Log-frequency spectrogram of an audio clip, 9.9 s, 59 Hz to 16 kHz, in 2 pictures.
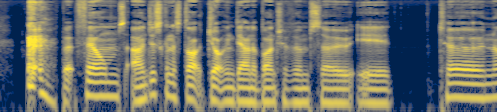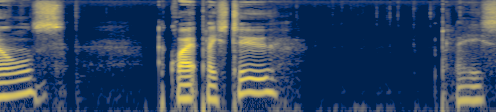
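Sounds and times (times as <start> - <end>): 
speech: 0.6 - 5.6, 6.6 - 7.9, 9.5 - 9.9
typing on a computer keyboard: 8.1 - 9.5.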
